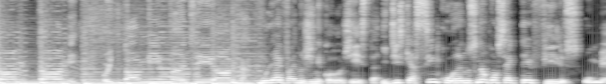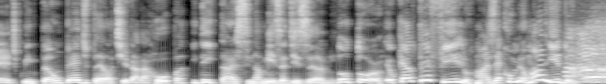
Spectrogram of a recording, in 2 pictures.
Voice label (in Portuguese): spot piada; rei da mandioca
